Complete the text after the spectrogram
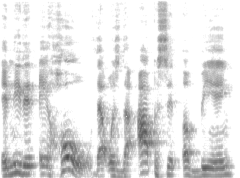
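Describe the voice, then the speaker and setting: A man's voice: on the high side, lively intonation, moderate pace, a bit bright. A man giving an improvised spiritual lecture in an emphatic, preaching way, repeating phrases and posing rhetorical questions. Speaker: spiritual teacher.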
